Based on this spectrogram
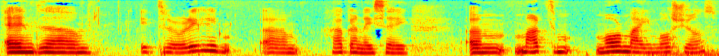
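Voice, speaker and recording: A woman's voice: medium pitch, steady tone, takes it slowly, few pauses, warm tone, a little hiss or hum. A woman in the audience making a hesitant comment, often searching for words. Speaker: audience member. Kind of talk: spontaneous comment.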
